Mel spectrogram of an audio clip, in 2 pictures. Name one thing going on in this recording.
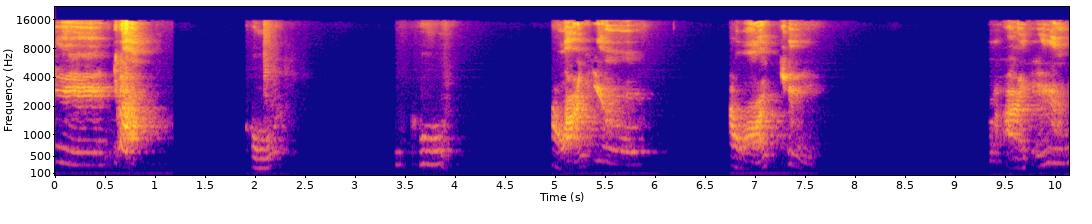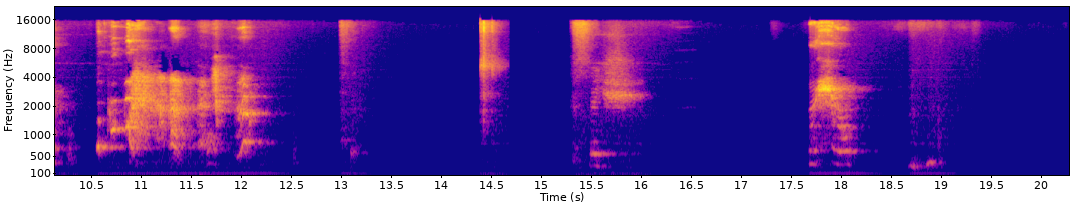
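A parrot talks in short bursts, close by.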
